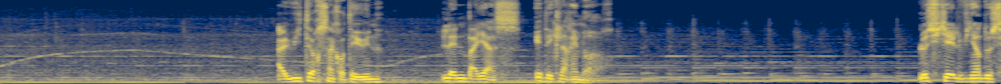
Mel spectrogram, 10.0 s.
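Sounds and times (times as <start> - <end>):
siren of an arriving emergency rescue vehicle: 0.0 - 7.8
speech: 2.8 - 6.2, 9.2 - 10.0.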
